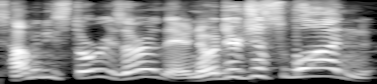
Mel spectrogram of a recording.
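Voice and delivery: high-pitched, put-on question and retort; imitated back-and-forth, voice jumping high; mock exasperated exchange. Acted exasperated question and answer.

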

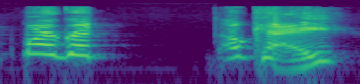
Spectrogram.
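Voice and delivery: very high, mock exasperation; chiding appeal. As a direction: gently tell her off in a high voice. Chiding a character as if present.

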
